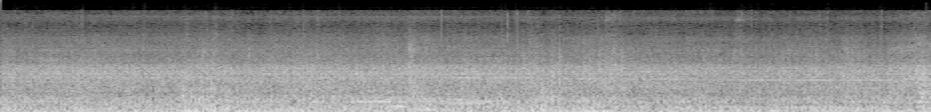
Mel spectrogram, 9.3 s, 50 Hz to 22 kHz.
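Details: Mercedes-Benz OF 1721 BlueTec 5 bus chassis, Caio Apache Vip IV body: steady deep drone under the diesel as the bus rolls along; rear differential growling.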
